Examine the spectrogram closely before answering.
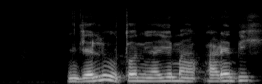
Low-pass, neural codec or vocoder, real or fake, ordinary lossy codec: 14.4 kHz; autoencoder, 48 kHz, 128 numbers a frame, DAC-VAE, trained on Japanese speech; fake; Opus, 64 kbps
